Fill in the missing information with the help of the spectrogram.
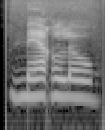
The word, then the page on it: Merlot: French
